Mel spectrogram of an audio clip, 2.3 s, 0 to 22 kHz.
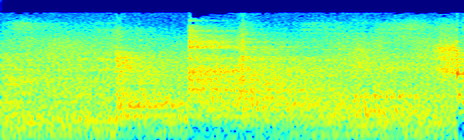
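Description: Barbell loaded with 225 lb of iron plates knocking on the floor during a deadlift rep, two sharp knocks close together about a second in, over steady gym background noise.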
